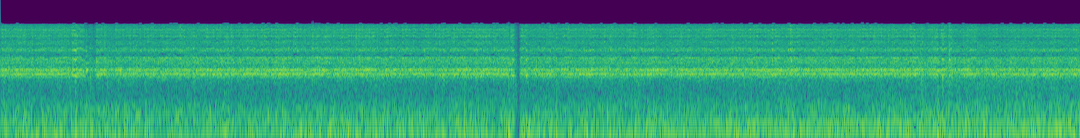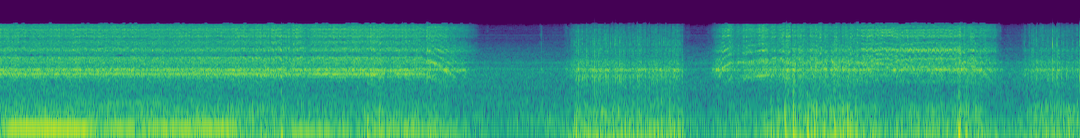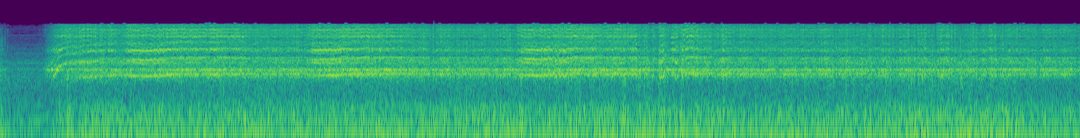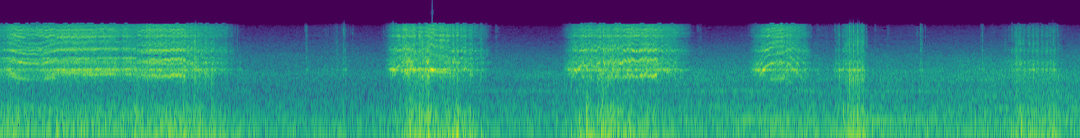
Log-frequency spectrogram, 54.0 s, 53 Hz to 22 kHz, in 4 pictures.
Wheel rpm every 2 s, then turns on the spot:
230, 230, 240, 240, 230, 230, 240, 240, 240, 120, 30, 110, 190, 50, 190, 230, 230, 230, 230, 230, 230, 130, 30, 80, 90, 30, 10.
20-22 26-28 50-52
